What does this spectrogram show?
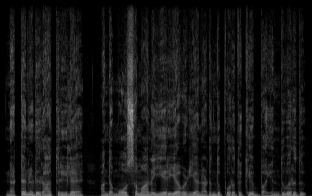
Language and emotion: Tamil, fearful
